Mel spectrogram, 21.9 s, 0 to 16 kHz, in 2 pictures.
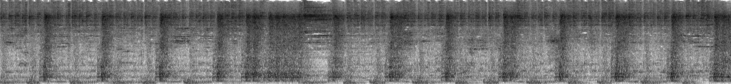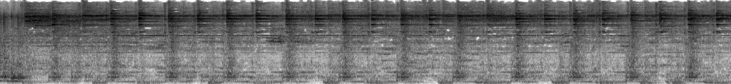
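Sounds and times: drum kit playing: 0:00.0 - 0:21.9
recorded film song: 0:00.0 - 0:21.9
bright cymbal wash: 0:03.6 - 0:21.9.

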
